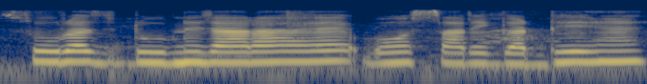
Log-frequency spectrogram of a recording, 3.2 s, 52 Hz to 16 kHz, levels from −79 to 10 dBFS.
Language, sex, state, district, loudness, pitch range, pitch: Hindi, female, Madhya Pradesh, Katni, -15 LUFS, 225-245 Hz, 235 Hz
